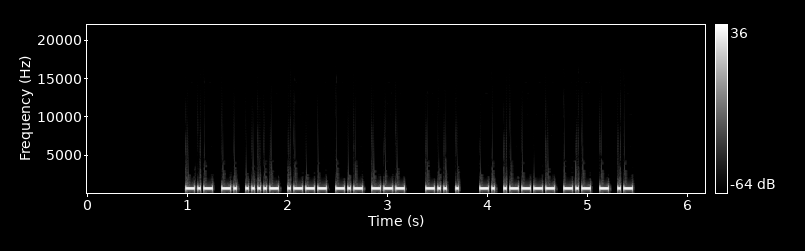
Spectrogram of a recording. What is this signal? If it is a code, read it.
Morse code, heard as a keyed tone, about 37 wpm, 700 Hz. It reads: KN4JKO DE N1KTA
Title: USA Callsign DE Callsign 40wpm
